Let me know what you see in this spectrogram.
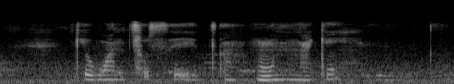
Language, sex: Tswana, female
